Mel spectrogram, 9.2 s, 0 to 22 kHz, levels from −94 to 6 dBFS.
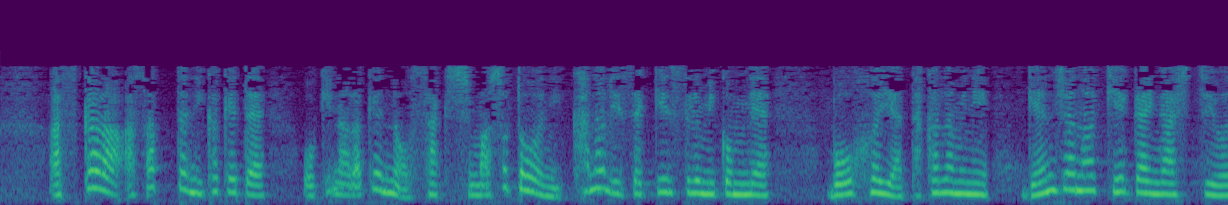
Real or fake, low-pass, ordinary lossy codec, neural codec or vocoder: fake; 7.2 kHz; MP3, 24 kbps; codec, 16 kHz, 0.4 kbps, LongCat-Audio-Codec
